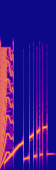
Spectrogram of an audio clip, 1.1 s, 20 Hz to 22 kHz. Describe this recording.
Retro video game sfx - Computer on
Sounds like a computer powering on and starting up.
8-bit, arcade, atari, bfxr, chip, chipsound, computer, game, labchirp, lo-fi, retro, robot, video-game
